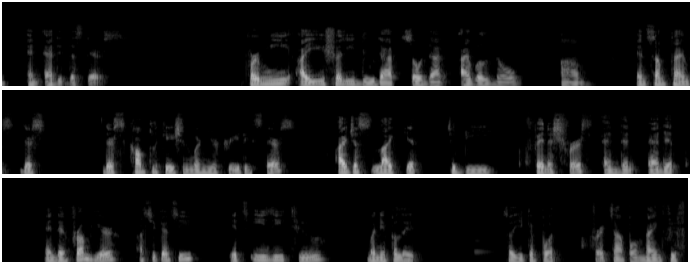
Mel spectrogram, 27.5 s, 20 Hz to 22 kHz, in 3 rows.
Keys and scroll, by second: 26.7-27.5 typing.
